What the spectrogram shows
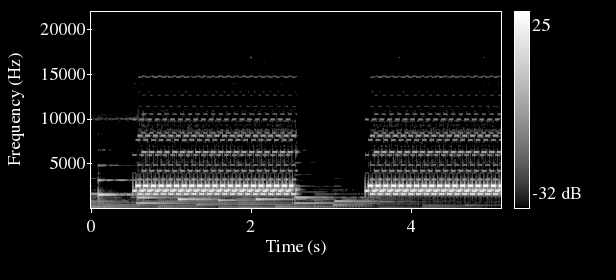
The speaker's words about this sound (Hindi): पर जैसे ही मेरे टाइटन की घड़ी पर मेरी नजर गई तभी मेरे बीवी का फोन आता है और पता है वो मुझे क्या कहती है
